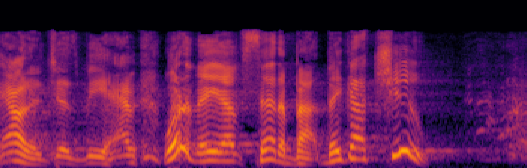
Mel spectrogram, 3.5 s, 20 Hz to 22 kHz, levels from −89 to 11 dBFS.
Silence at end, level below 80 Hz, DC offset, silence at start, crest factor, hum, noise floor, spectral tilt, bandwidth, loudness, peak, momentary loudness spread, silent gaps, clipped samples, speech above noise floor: 0 s; -66 dBFS; under 0.1%; 0 s; 18 dB; none; -41 dBFS; -2 dB/octave; 11 kHz; -18 LUFS; 0 dBFS; 8 LU; none; under 0.1%; 23 dB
